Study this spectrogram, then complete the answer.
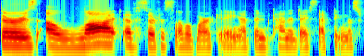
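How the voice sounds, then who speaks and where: Medium in pitch, a woman with an American accent talks at a fairly quick pace. Her intonation is monotone and flat. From US, Tampa Florida. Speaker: online marketing coach. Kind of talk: webinar presentation. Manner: very fast.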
